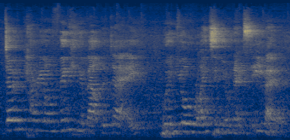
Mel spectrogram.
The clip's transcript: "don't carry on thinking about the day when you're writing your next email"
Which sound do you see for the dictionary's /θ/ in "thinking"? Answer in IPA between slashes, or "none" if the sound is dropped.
/θ/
